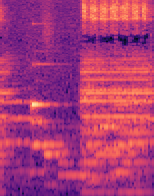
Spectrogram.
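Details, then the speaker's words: Phacoemulsification machine tones on a bioniko artificial model eye: steady electronic tones shifting and thickening as the pedal moves through positions two and three, emulsifying and chopping a lens fragment. "I go to the lens two three two three and emulsify the purple okay okay position two safety zone"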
